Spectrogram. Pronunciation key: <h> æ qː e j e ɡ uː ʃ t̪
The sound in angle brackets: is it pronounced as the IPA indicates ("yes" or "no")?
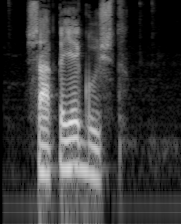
no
